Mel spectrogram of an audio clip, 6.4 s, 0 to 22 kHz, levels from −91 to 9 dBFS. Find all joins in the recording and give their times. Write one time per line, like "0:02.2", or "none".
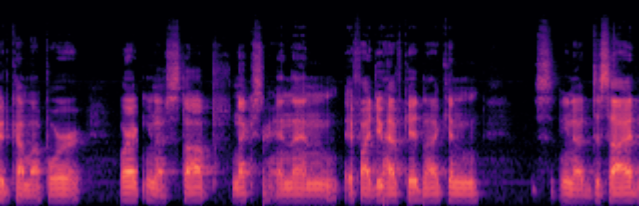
0:01.4
0:02.6
0:03.8
0:04.2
